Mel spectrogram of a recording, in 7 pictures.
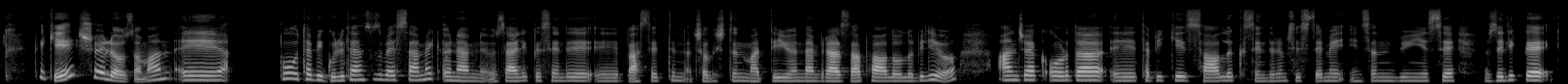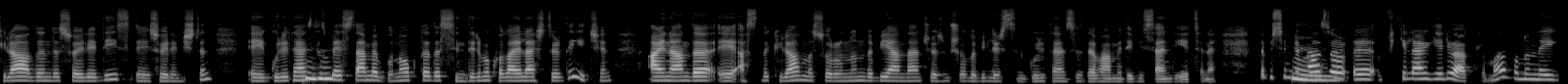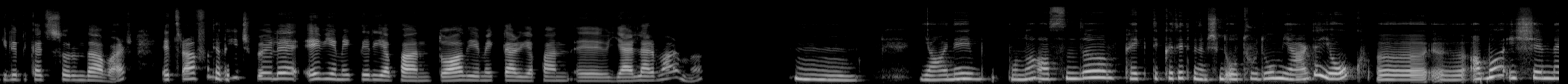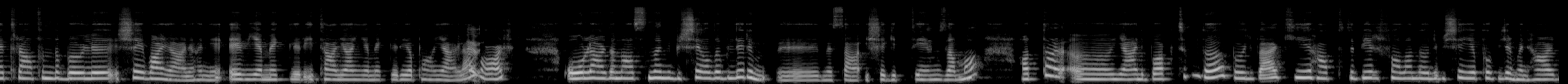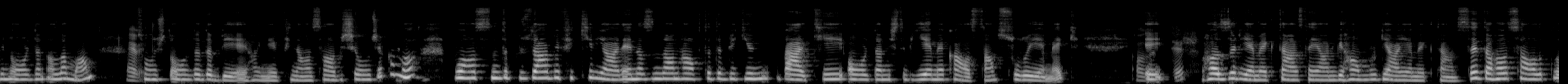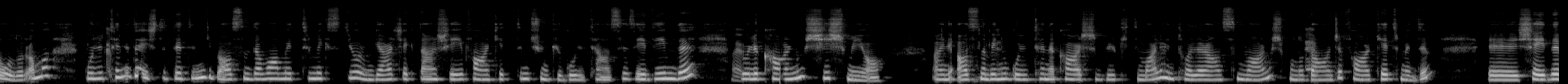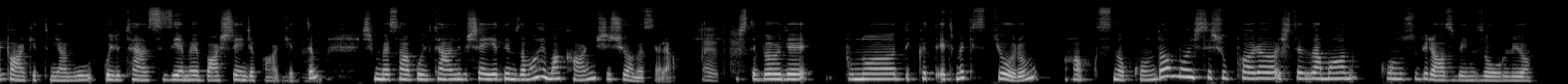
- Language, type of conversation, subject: Turkish, advice, Sağlıklı beslenme rutinini günlük hayatına neden yerleştiremiyorsun?
- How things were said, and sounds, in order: other background noise; tapping; other noise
